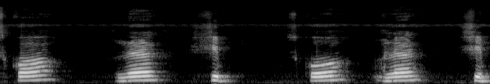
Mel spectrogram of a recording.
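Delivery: scholarship stretched out very slowly, sounding the sch; slow pronunciation drill. Shown as a demonstration. Teacher showing pupils a trigraph word, very slow drilling. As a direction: drag out scholarship so every sound is heard. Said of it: "और इसी तरह से I am going to apply for".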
